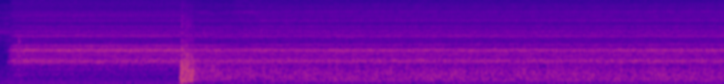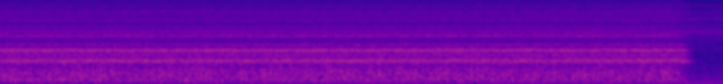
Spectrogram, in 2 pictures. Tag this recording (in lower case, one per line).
fire
hiss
